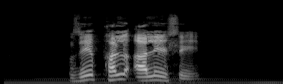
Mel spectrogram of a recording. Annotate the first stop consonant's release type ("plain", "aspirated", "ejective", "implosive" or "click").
aspirated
